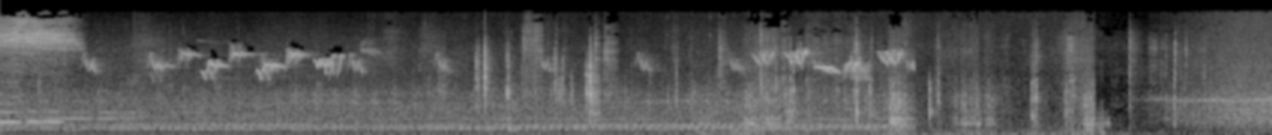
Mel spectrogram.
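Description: Small birds chirping in short, quick runs of notes, two spells of them, over clicks and rustles of paper and card being handled as cut-out puppets and scenery are moved.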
